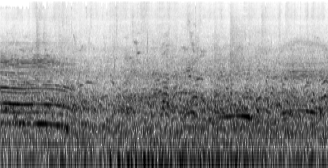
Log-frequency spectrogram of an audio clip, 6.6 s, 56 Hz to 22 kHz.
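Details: Cattle at Aftabganj market in Dinajpur, April 11, 2026, cows with calves on sale: a fading, drawn-out moo opens, mostly buried under busy chatter and bargaining voices of the market crowd.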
